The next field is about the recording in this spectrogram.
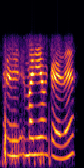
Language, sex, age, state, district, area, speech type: Malayalam, female, 18-30, Kerala, Alappuzha, rural, conversation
